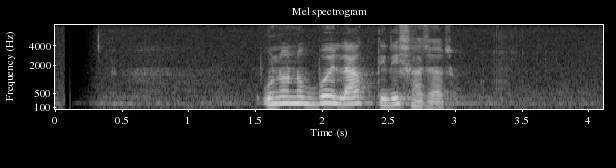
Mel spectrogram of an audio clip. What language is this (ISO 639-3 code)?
ben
